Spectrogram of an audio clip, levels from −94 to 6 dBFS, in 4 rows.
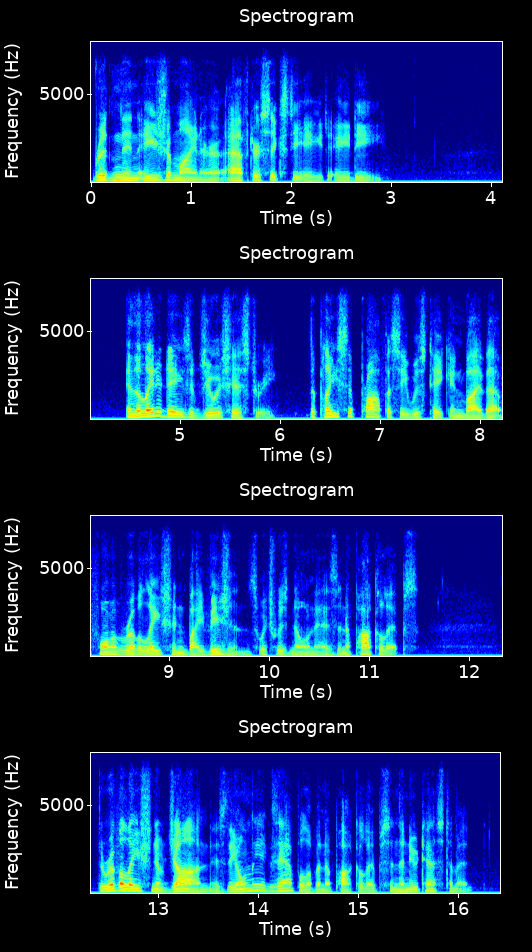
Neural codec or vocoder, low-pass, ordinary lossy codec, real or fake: none; 7.2 kHz; Opus, 24 kbps; real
